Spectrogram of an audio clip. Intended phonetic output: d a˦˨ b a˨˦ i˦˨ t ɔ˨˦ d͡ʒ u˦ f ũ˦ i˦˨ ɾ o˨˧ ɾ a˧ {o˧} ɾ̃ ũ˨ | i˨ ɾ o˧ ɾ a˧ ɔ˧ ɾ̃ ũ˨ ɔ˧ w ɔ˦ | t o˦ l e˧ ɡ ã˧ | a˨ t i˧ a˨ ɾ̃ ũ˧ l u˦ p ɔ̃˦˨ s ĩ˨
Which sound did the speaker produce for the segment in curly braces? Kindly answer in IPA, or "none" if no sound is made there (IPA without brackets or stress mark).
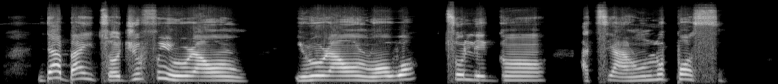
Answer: ɔ˧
